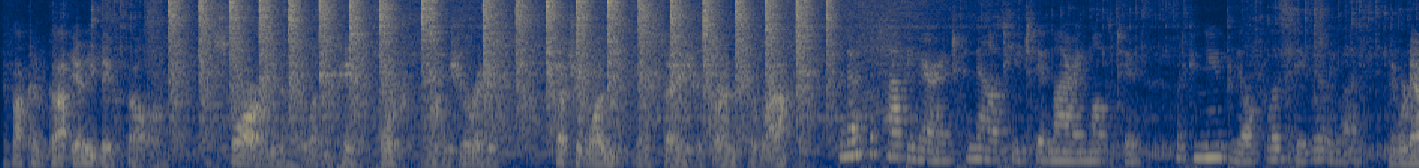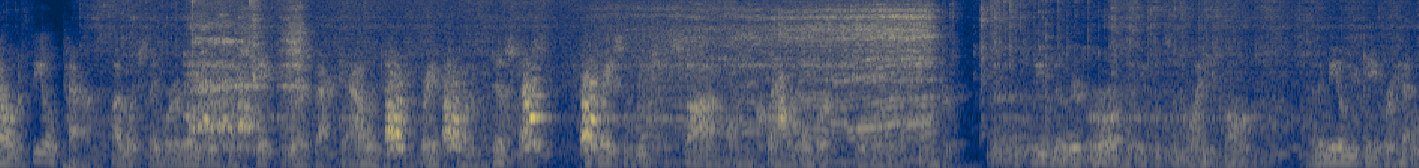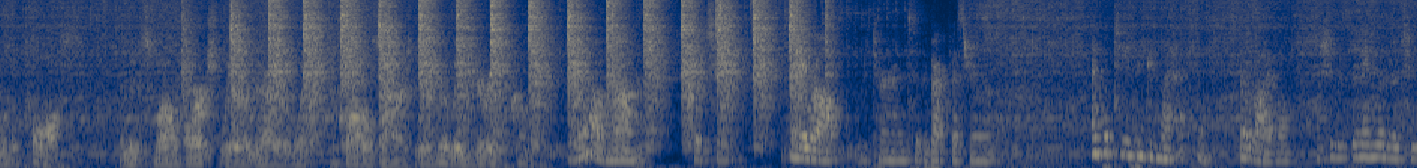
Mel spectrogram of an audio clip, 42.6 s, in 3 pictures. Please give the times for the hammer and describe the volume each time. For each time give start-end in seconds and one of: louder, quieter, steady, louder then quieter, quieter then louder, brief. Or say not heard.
1.4-8.4 steady
30.2-36.8 steady.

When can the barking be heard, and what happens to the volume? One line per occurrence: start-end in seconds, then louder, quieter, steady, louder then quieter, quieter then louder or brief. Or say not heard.
16.0-22.1 louder then quieter.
